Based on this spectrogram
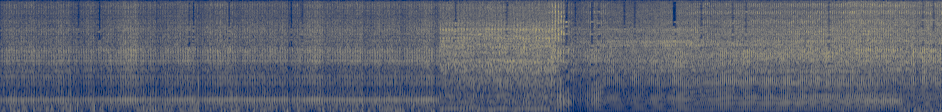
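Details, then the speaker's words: Tao Tao scooter with a cone air filter in place of the stock air box, revving: raspy, blatty roar like a bad exhaust from the noisy open intake; the stock air box was refitted afterwards. "so I didn't really like the way that sound it it just sounds like it's got a bad exhaust with this thing so we're taking this filter back off"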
